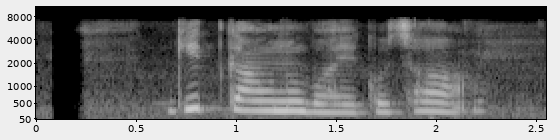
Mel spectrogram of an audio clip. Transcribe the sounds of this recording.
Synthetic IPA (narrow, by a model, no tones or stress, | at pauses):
ɡit̪ɡawnubʱʌekot͡sʰʌ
